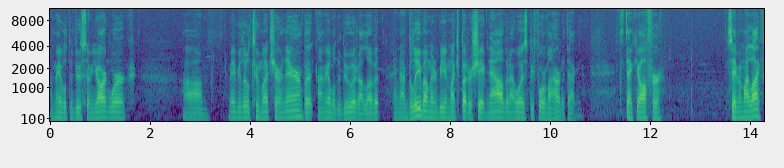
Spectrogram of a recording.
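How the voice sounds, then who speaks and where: Speaking at a moderate pace with long, frequent pauses, a man at medium pitch keeps his intonation monotone and flat. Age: 60s. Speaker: patient. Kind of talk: testimony. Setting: at home. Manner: halting.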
